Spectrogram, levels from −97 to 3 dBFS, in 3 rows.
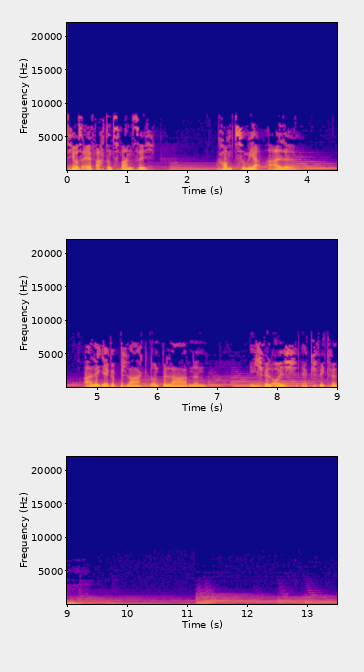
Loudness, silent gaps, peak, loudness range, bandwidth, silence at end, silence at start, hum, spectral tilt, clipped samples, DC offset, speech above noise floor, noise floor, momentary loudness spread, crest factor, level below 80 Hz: -16 LUFS; none; 0 dBFS; 20 LU; 8.4 kHz; 0 s; 0 s; none; -7 dB/octave; under 0.1%; under 0.1%; 31 dB; -47 dBFS; 24 LU; 18 dB; -44 dBFS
